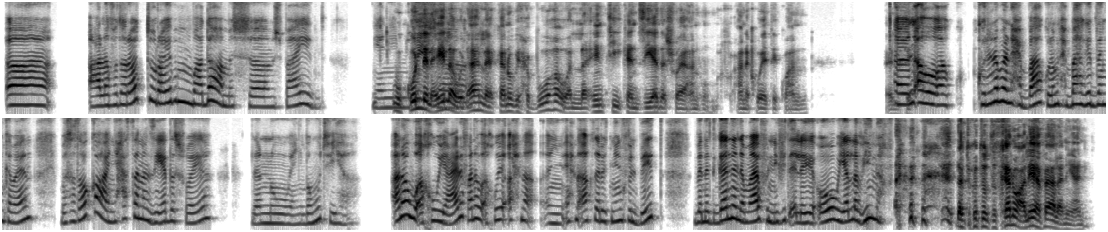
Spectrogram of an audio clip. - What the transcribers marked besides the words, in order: tapping; laugh
- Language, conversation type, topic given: Arabic, podcast, إيه الأكلة اللي بتفكّرك بالبيت وبأهلك؟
